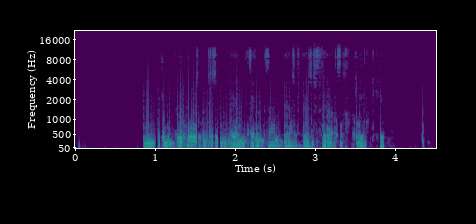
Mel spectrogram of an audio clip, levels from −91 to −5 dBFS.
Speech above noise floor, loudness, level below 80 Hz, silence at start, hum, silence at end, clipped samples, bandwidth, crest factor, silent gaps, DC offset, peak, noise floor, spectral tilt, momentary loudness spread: 38 dB; -50 LUFS; -66 dBFS; 0.85 s; none; 0.15 s; under 0.1%; 14.5 kHz; 14 dB; none; under 0.1%; -36 dBFS; -87 dBFS; -6.5 dB/octave; 10 LU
